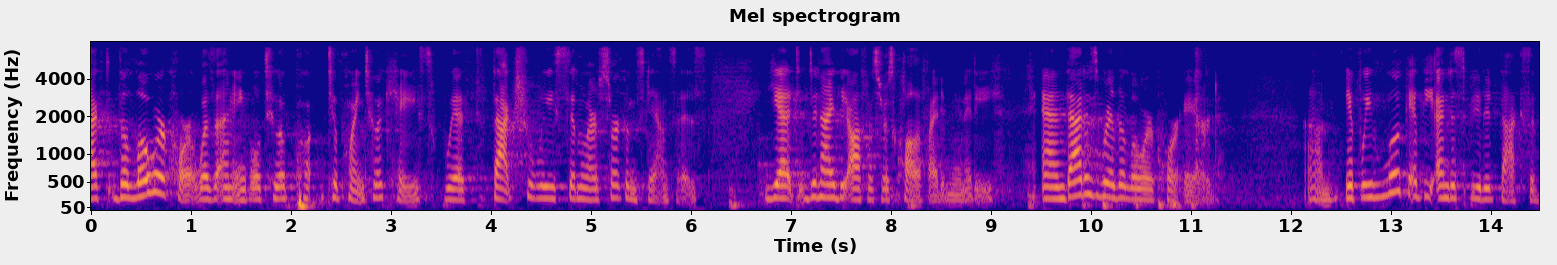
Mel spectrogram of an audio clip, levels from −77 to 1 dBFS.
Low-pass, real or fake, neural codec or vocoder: 7.2 kHz; fake; codec, 44.1 kHz, 7.8 kbps, Pupu-Codec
